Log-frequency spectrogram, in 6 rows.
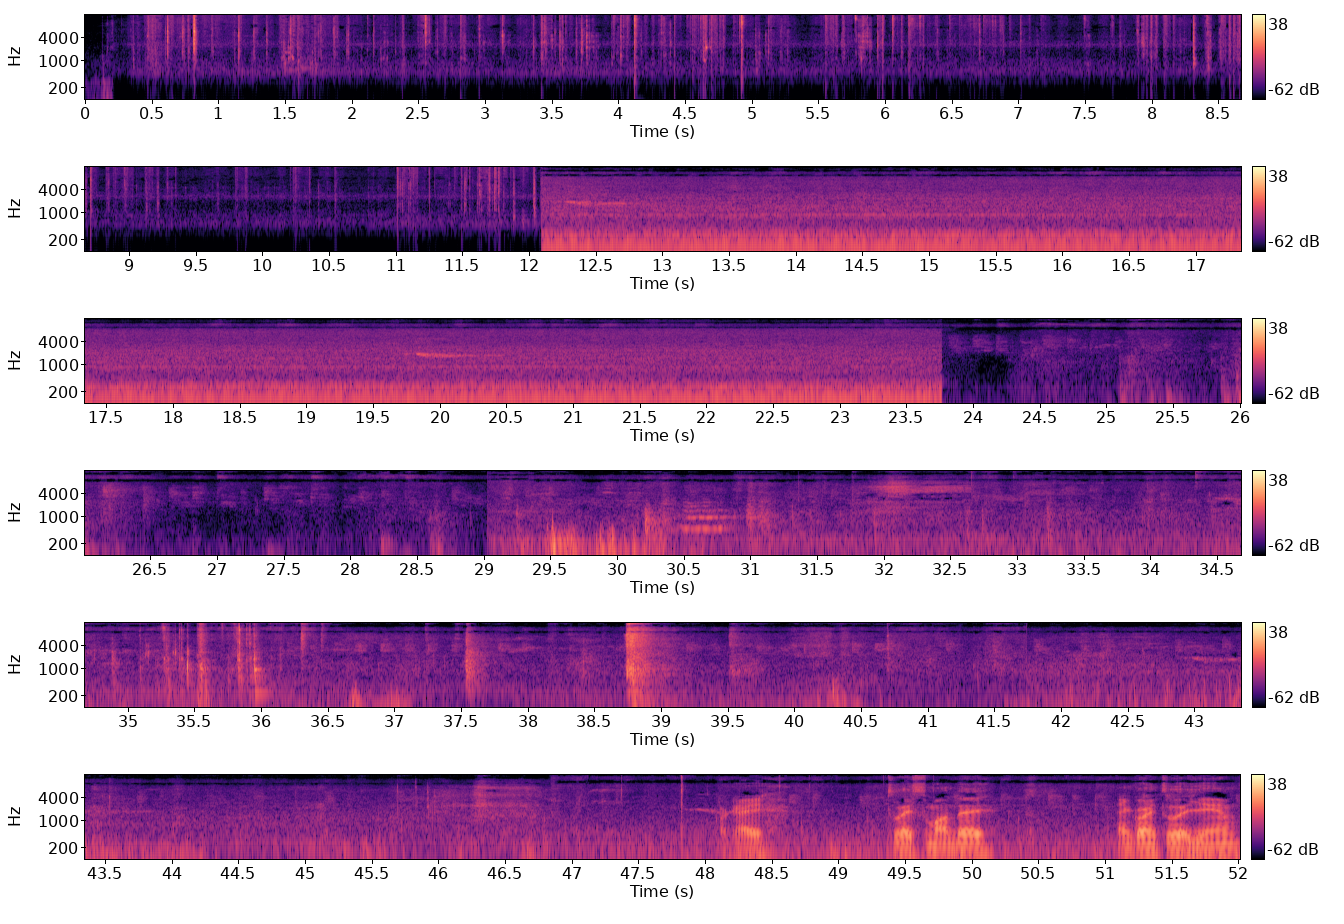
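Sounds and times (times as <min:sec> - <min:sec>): clicks and crinkling: 0:00.0 - 0:12.1, 0:34.6 - 0:36.6
low mechanical hum: 0:00.7 - 0:23.8.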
